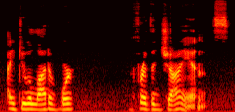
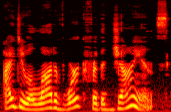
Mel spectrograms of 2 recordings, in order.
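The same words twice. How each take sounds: First: Flat mocking quote. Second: Said in the usual way. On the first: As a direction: drag out for the Giants mockingly. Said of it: "He just says". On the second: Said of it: "first reading of profile line".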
